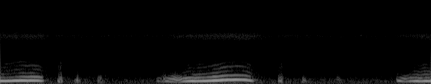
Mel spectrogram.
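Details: Nana-san, a large orange cat, snores while asleep indoors, recorded 14 December 2017: drawn-out, low, droning snores, each breath in a long buzzy rising-and-falling tone, with quieter rasping breaths between and a steady high electronic whine throughout.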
